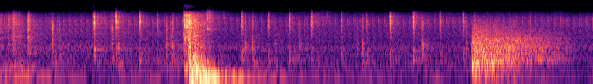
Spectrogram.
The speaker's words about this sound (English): Hey, that was a gun. Who's there? Hey, miss, did you hear a gunshot?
